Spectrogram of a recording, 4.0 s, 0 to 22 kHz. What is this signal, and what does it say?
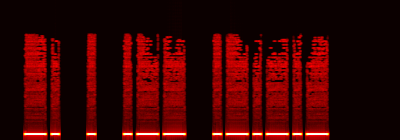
Morse code, heard as a keyed tone, about 18 wpm, spaced as for 15 wpm, 1000 Hz. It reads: NEW.
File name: qotdfiles / 15wpm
